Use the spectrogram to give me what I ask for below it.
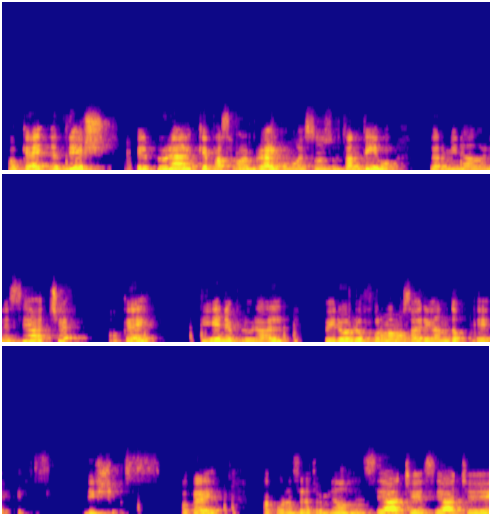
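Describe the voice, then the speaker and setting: Woman teaching english, says "ok?" nonstop, echoey dull laptop mic sound. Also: mid-range voice. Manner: explains in Spanish, tags most lines with "ok?". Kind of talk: recorded online class explanation. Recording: echoey room, dull lo-fi sound, faint hiss.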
